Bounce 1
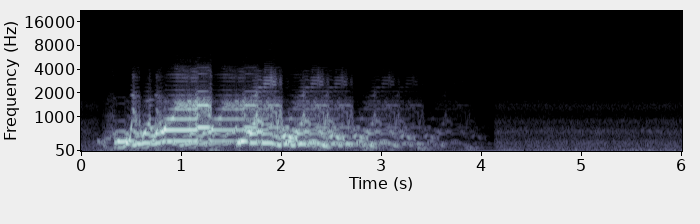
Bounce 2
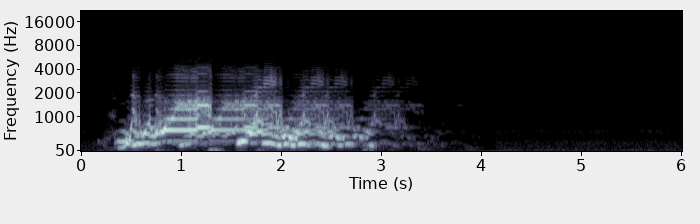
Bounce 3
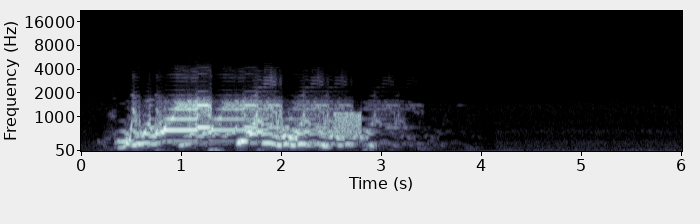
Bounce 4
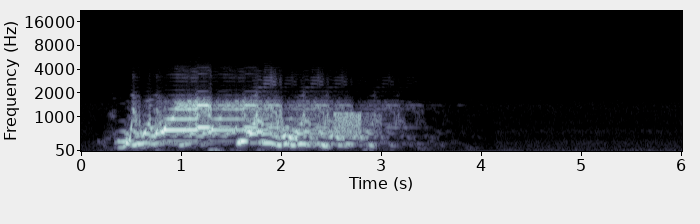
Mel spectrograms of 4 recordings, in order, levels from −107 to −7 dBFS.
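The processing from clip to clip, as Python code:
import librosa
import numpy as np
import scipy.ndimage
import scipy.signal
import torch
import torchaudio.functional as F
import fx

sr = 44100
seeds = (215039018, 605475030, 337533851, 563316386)

y1 = fx.noise_reduce_blind(x, sr, reduce_db=22)
y2 = fx.spec_paint(y1, sr, seeds[0], shape='noise', start_s=2.52, length_s=0.28, low_hz=400.0, high_hz=1100.0, level_db=-43.0)
y2 = fx.high_shelf_res(y2, sr, hz=1700.0, db=-7.5, q=3.0)
y2 = F.gain(torch.from_numpy(y2), 4.5).numpy()
y3 = y2 + 10.0 ** (-20.0 / 20.0) * np.pad(y2, (int(208 * sr / 1000.0), 0))[:len(y2)]
y3 = F.gain(torch.from_numpy(y3), -2.0).numpy()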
